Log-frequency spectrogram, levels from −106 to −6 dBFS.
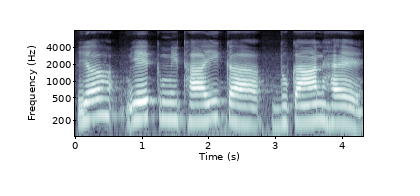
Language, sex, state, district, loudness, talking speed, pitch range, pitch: Hindi, female, Bihar, West Champaran, -14 LUFS, 85 wpm, 180-210 Hz, 195 Hz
